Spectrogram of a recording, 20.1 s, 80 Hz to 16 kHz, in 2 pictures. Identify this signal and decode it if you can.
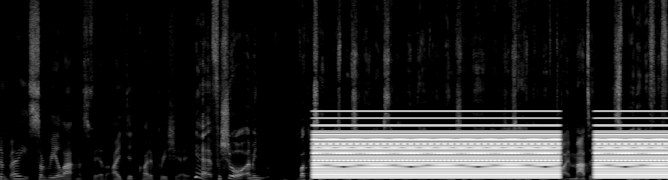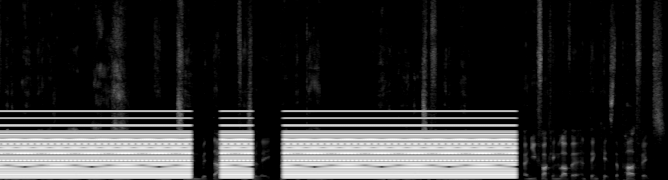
Train horn signal, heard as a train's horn, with speech in English. 2 long, 1 short, 1 long. On North American railways: approaching a public crossing.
